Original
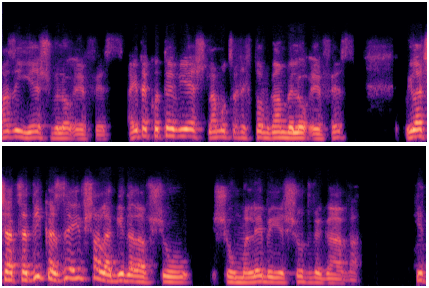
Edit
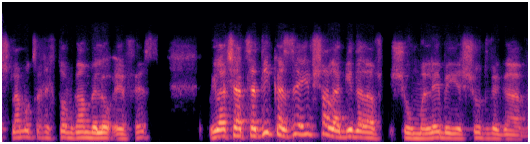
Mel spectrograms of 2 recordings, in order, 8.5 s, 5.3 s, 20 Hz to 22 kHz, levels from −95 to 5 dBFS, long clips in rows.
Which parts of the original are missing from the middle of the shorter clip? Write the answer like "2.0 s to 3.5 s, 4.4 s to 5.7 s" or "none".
5.7 s to 6.2 s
